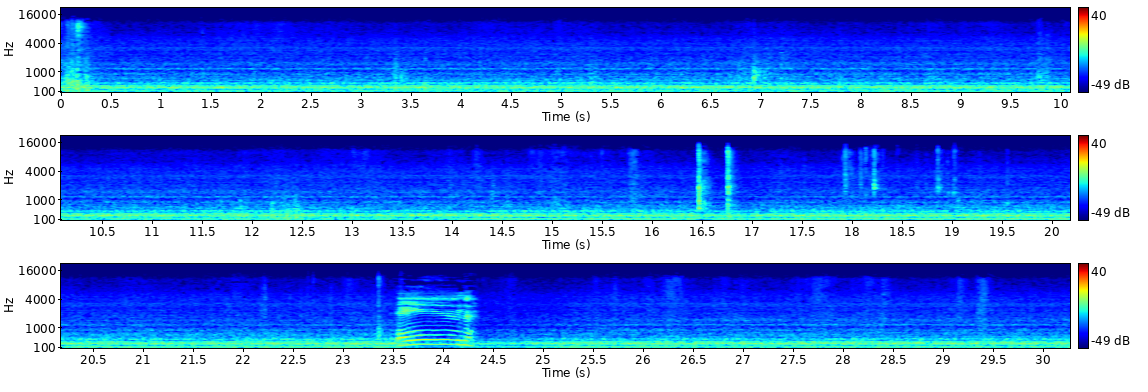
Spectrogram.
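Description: Steady mechanical hum of a running kitchen appliance or fan. A few light clicks come as an egg is cracked into a bowl, and late on there is one short hum from a man's voice that rises and falls.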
